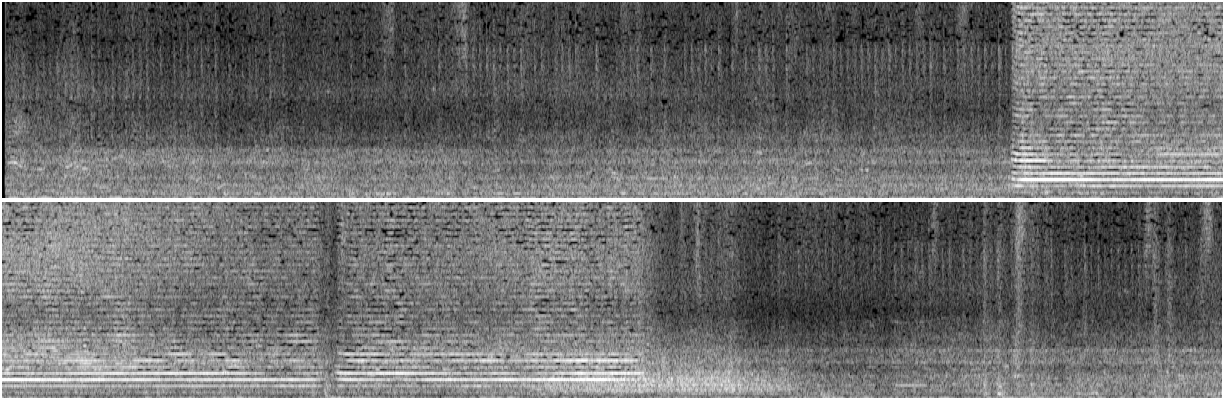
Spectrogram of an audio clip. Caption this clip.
Took a train from Thailand to Malaysia, passing by bushes and train honks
